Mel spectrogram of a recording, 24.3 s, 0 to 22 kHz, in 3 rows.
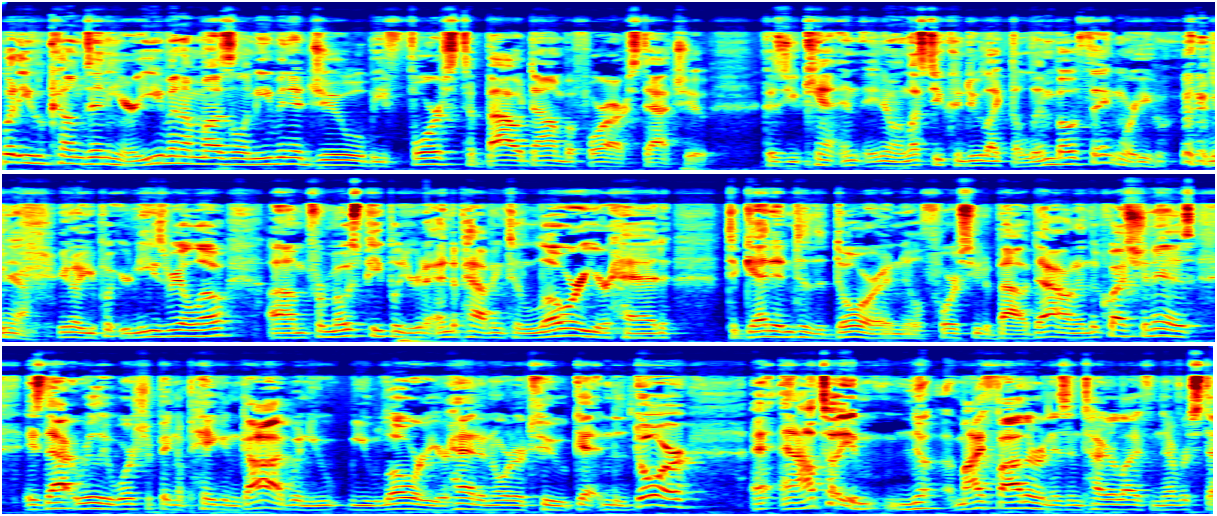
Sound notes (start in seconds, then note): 7.7 laughing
